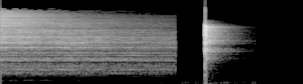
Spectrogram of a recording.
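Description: A cymbal crash that rings and fades for over a second, then, after a short gap, one sharp snap of a film clapperboard that dies away quickly.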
